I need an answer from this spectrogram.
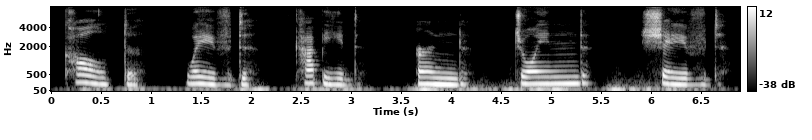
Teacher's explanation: the ed is pronounced de which is also a vibrating sound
